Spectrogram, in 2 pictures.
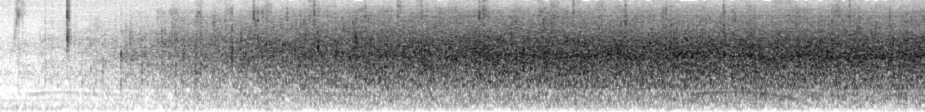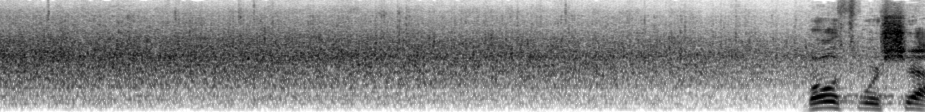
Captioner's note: applause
